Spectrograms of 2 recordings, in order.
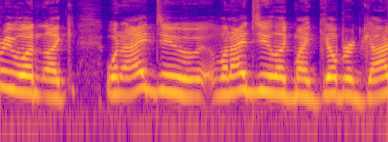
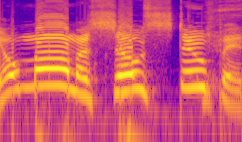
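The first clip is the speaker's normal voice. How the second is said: loud, slow, drawn-out, swooping delivery; 3 semitones higher, 7 dB louder than usual. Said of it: "you literally just do Joe Swanson".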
